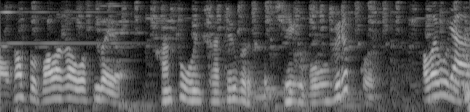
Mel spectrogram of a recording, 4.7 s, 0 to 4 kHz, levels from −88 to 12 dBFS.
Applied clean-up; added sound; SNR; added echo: classical method log-MMSE.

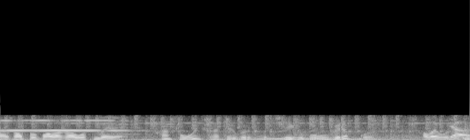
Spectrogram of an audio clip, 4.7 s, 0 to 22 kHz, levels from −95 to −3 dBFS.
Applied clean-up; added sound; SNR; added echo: none; Squeak / Slam; 4 dB; none.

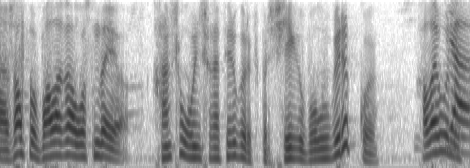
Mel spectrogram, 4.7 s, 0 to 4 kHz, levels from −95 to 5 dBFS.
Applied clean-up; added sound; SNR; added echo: none; none; none; none.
